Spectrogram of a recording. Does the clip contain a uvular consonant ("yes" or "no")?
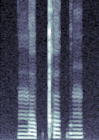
no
